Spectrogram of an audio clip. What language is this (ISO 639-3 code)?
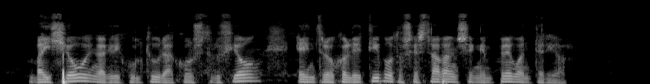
glg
